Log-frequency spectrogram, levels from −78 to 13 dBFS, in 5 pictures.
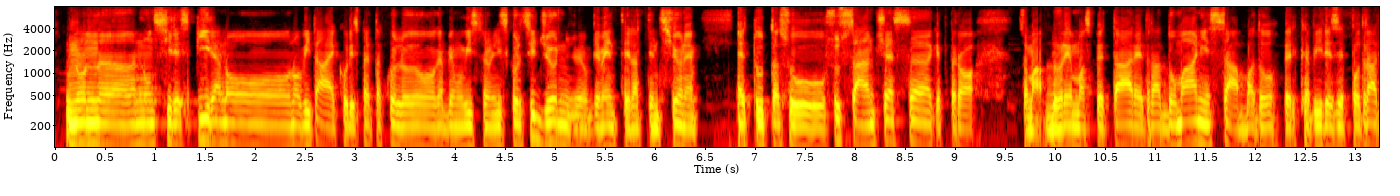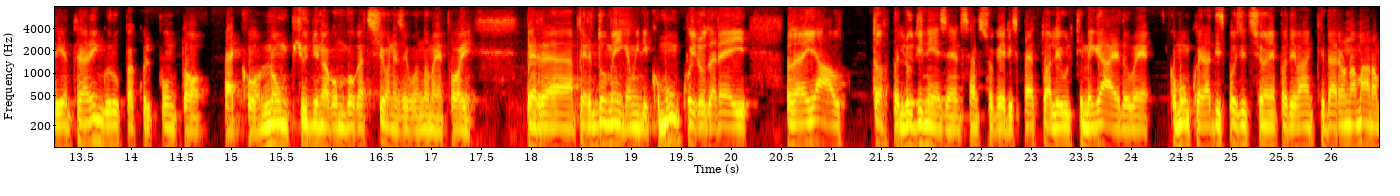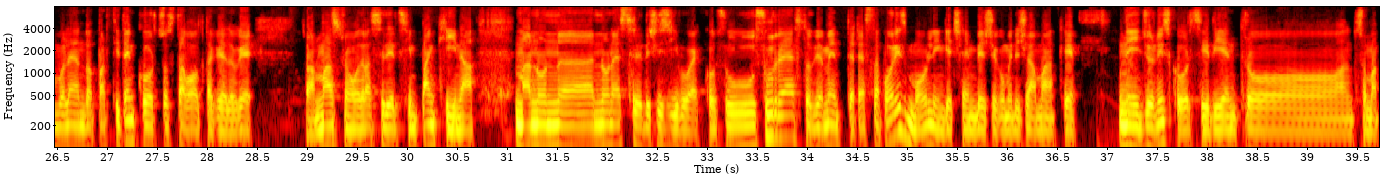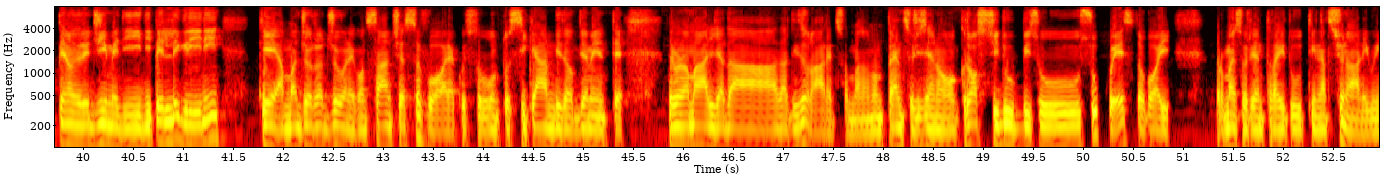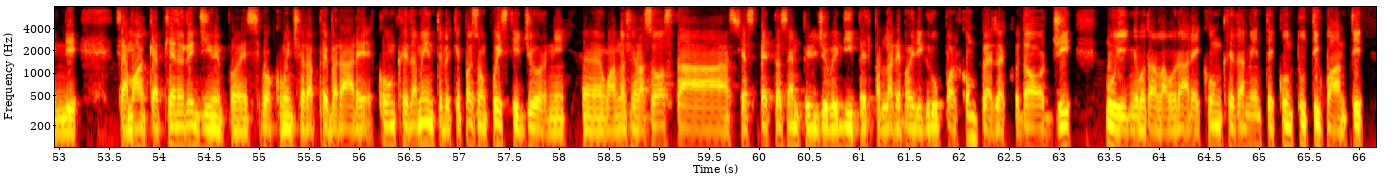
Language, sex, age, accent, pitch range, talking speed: Italian, male, 20-39, native, 90-100 Hz, 185 wpm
